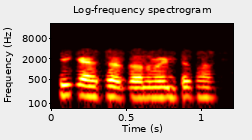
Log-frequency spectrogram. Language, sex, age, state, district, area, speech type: Marathi, male, 18-30, Maharashtra, Yavatmal, rural, conversation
